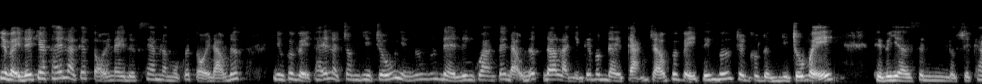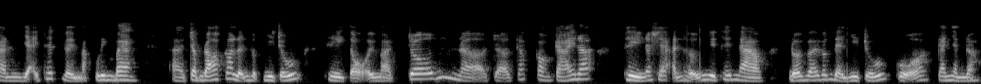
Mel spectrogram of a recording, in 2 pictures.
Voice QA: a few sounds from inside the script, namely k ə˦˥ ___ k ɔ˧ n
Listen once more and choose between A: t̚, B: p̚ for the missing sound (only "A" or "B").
B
